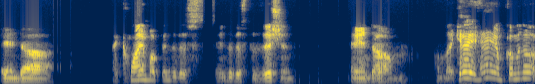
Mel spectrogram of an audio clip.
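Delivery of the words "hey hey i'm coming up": put-on shouting, higher pitch. Retelling climbing up into a gun position under fire: retelling own yell. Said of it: "I'm yelling to the guy".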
